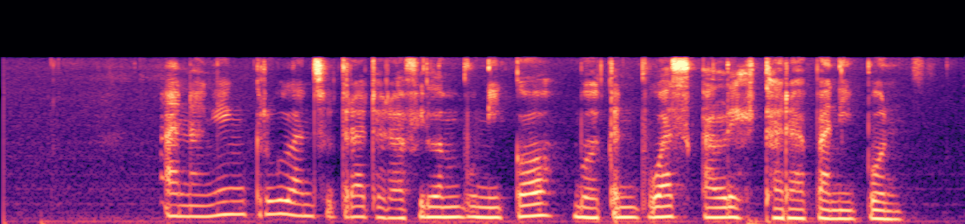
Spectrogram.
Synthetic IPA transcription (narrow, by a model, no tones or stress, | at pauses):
ʔanaŋɪŋt̪ɾulansut̪ɾad̥a̤ɾafiləmpunikɔmbɔt̪ənpuaskalɪhɡ̥a̤ɾapanipʊn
